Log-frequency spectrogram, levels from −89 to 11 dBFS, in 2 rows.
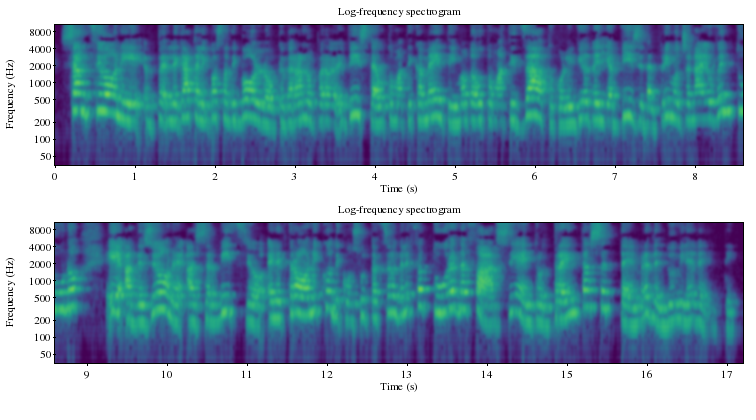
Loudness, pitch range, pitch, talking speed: -20 LUFS, 200-270 Hz, 220 Hz, 130 wpm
